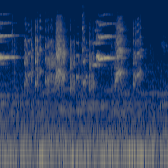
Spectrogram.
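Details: Two Taliabo lories squawk in harsh, broad bursts, broken by a high, clear whistled tone, with a constant low hum beneath.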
